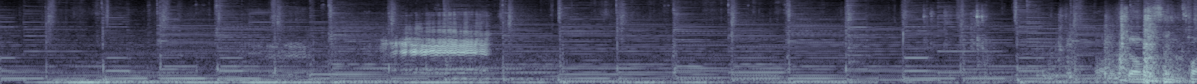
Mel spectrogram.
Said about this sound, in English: Farmer Andrew just using this gate to sort the sheep out.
